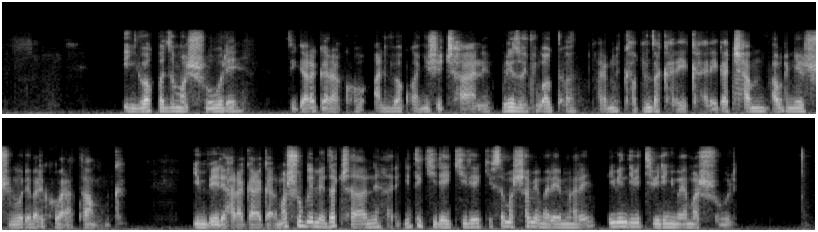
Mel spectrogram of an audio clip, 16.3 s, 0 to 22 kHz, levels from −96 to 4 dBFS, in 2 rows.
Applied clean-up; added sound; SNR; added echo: neural diffusion model UNIVERSE++.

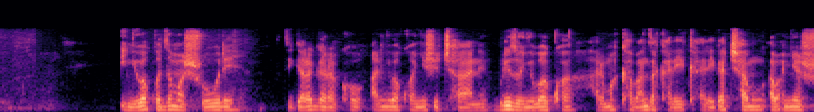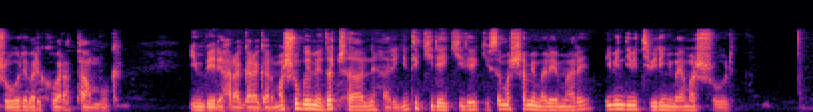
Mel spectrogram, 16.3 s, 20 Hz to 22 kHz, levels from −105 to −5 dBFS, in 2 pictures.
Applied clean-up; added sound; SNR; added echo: none; none; none; none.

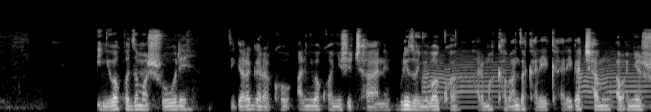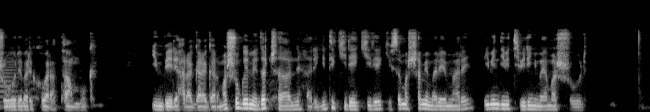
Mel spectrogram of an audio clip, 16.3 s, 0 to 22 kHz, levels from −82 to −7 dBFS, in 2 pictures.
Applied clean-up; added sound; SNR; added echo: none; Trumpet; 14 dB; none.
